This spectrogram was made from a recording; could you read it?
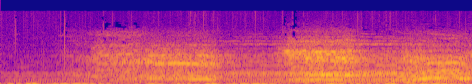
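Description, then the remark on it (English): Cattle on the grazing land of the Great Plains moo in long, drawn-out calls that overlap one another, like a herd lowing together. The bellows are fairly loud, rising in waves over a steady rumble, with no talking. “Cattle what's grazing up there fetch a better price.”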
